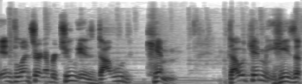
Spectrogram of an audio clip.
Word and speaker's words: Dawud: as well the influencer at number two is dawud kim dao kim he's a famous korean youtuber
